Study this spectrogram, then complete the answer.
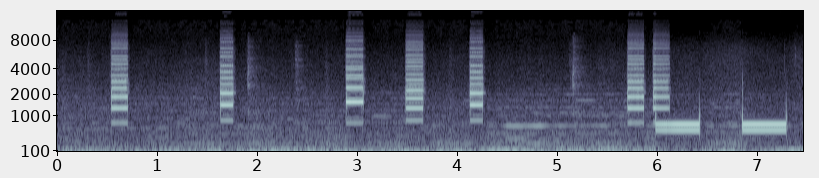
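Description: Phone keypad dialing tones in the video game The Initiate 2, a series of short separate key beeps at an uneven pace, then two longer, lower tones near the end, fairly clear over quiet background noise.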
